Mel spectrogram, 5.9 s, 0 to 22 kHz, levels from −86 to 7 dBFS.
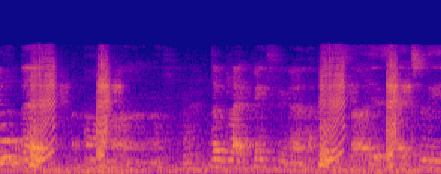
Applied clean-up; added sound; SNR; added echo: none; Fart; -2 dB; reverberation time 0.5 s.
